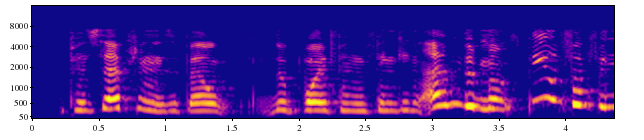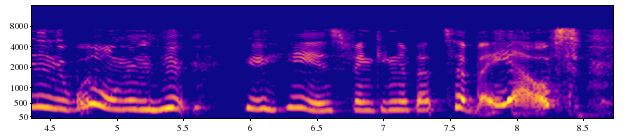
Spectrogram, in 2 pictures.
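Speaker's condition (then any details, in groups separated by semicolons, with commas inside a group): Cerebral palsy; quadriplegic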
